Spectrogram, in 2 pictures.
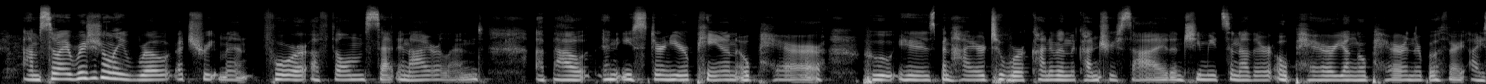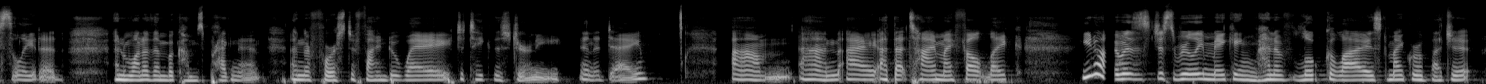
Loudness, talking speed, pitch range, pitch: -23 LUFS, 170 wpm, 200-225 Hz, 210 Hz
